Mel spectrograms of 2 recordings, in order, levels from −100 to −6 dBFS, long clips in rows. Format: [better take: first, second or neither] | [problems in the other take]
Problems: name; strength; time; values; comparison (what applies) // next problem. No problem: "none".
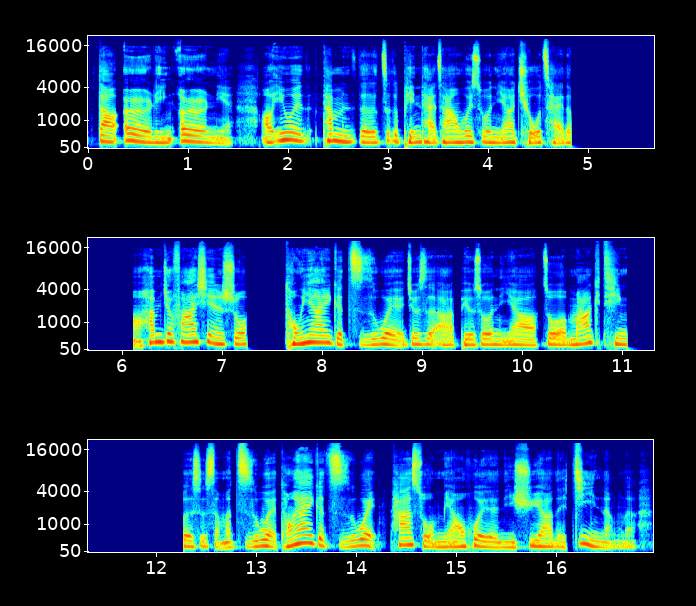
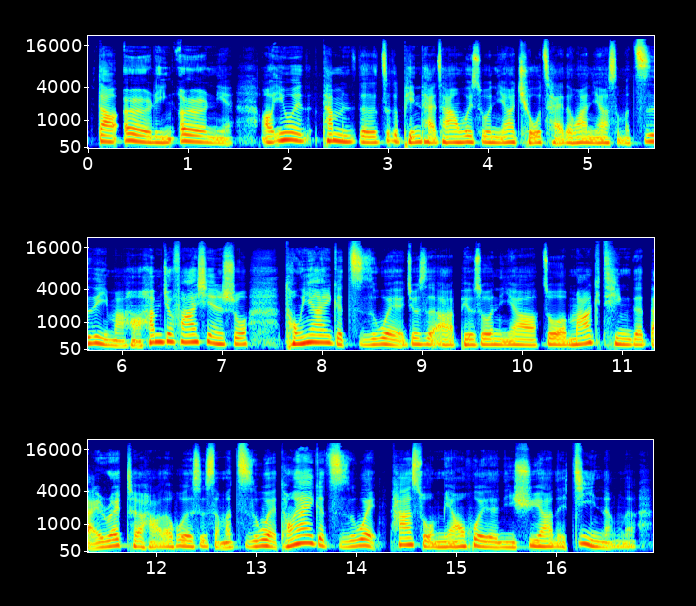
second | audio cutting out; at 5 s for 1.5 s, at 7.5 s and at 11 s for 1 s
